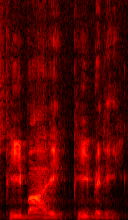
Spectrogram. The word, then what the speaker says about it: Peabody: In New England, we pronounce Peabody. And I think we get that from Massachusetts. So I'm not from Massachusetts, but I am nearby.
